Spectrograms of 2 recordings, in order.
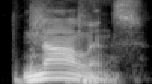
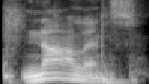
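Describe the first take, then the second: First: The name is squeezed into fewer syllables. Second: The same.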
